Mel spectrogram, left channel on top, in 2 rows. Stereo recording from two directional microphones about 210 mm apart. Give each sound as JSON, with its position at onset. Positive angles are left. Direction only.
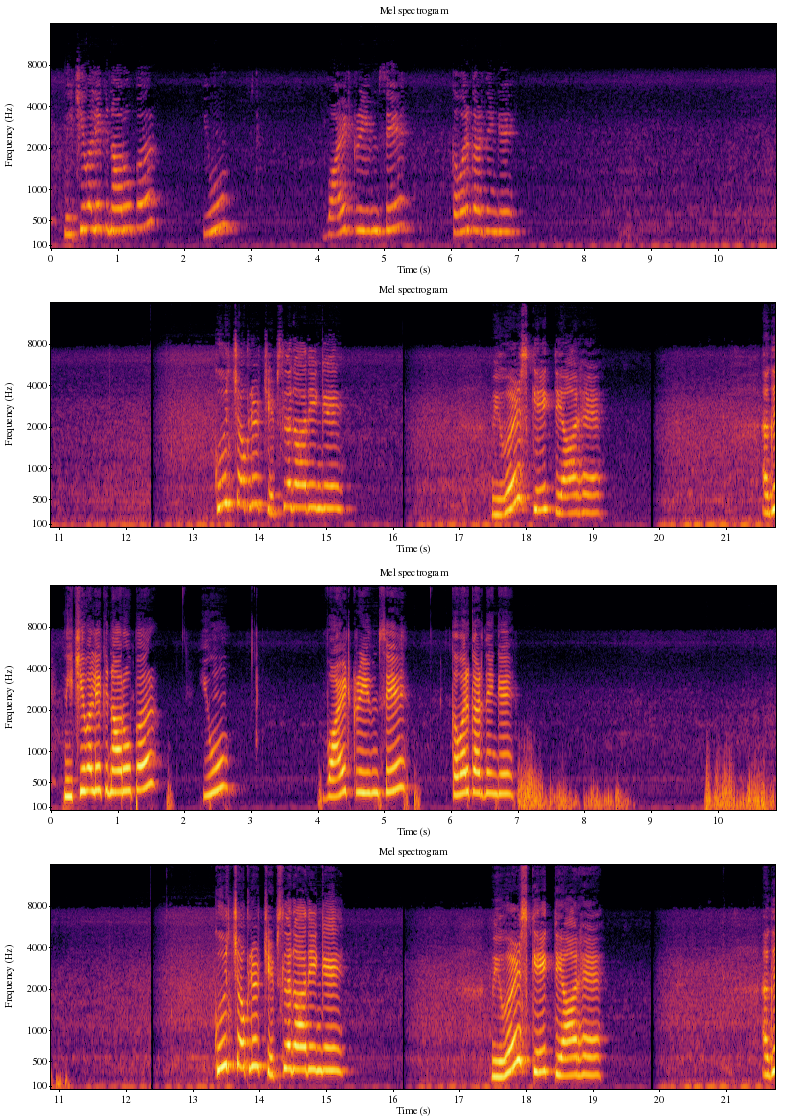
{"t": 0.2, "sound": "a woman's voice", "side_deg": -45}
{"t": 4.1, "sound": "a woman's voice", "side_deg": -50}
{"t": 13.3, "sound": "a woman's voice", "side_deg": -40}
{"t": 17.5, "sound": "speech", "side_deg": -25}
{"t": 21.5, "sound": "a woman's voice", "side_deg": -15}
